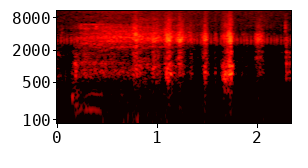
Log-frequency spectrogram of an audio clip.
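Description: Faint handling noises of a tubular steel exhaust manifold being turned over in the hands: a few soft knocks and rustles, with a breath.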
